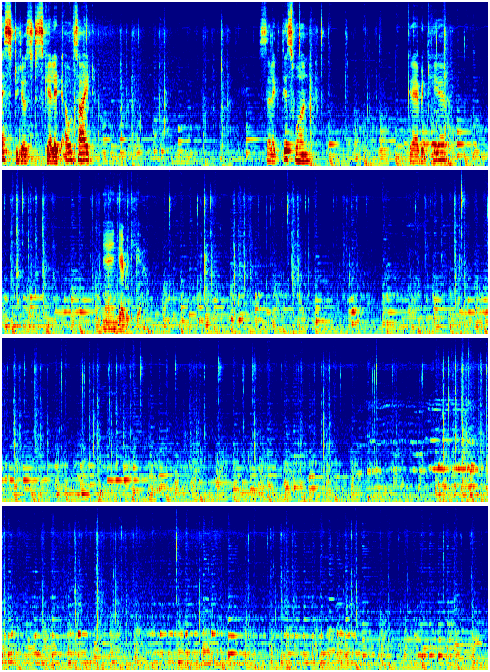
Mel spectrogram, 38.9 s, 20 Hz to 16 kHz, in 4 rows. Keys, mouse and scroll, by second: 1.4 click, 1.6 1, 2.1 shift+middle click, 2.5 z, 2.8 Tab, 2.9-3.3 scroll down 1, 3.3 Tab, 3.5 middle click, 3.9-4.2 scroll up 1, 4.2 1, 4.5 z, 5.5-6.1 click, 6.3 z, 6.7-7.4 scroll up 1, 7.4 g, 8.7 click, 9.0 z, 9.5-10.1 click, 10.0 z, 10.4 g, 10.6 z, 11.4 click, 11.7 z, 12.0 3, 12.4 Tab, 12.6-13.1 scroll down 1, 13.1 click, 13.8 Tab, 14.1 shift+middle click, 14.3 scroll up 1, 14.5-16.7 typing, 15.3 click, 16.1-16.6 scroll down 1, 18.0 right click, 18.5 scroll up 1, 18.9 z, 19.4 shift+click, 19.8 z, 20.2 z, 20.6 ctrl+click, 21.4 ctrl+z, 21.7 g, 22.0 y, 22.9 right click, 23.2 g, 23.4 y, 24.3 click, 24.5 scroll down 2, 24.8 shift+middle click, 25.0-25.6 scroll up 1, 25.6 shift+middle click, 26.0 z, 26.7 click, 27.7 shift+click, 28.5 ctrl+z, 29.1 g, 29.9 right click, 30.4 shift+click, 30.7 z, 31.6 g, 32.6 click, 32.9-33.3 scroll down 1, 33.4 shift+middle click, 33.7-34.1 scroll up 1, 34.1 click, 34.7 g, 34.9 g, 35.7 right click, 36.1 g, 36.4 g, 37.0 click, 37.2 r, 38.0 click, 38.5 ctrl+r.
